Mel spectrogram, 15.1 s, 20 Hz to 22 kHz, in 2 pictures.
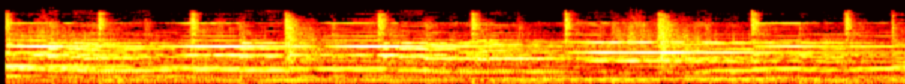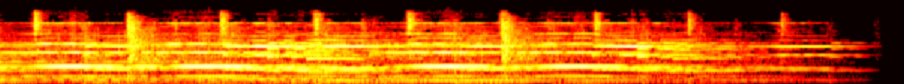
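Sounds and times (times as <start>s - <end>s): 
emotional sad song ringtone: 0.1s - 14.9s.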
